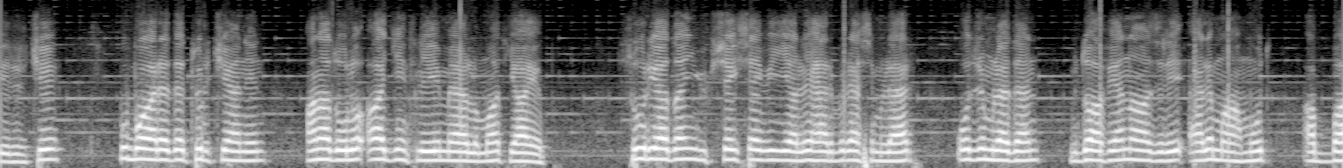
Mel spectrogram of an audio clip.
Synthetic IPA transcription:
eɾiɾcʰi | b̥ubɑːɾæd̪æt̪ʰyɾcʰijænin | ɑnɑd̪o̞lˠuʔɑɟe̞nt̪ʰlijimæːlˠumɑt̪ʰjɑjɯp | suɾijɑd̪ɑnjycsæcsævijæliɦæɾbiɾæsmlæɾ | o̞d͡ʒymlæd̪æn | myd̪ɑːfiænɑːziɾiʔælimɑhmud̪ | ɑbːɑ

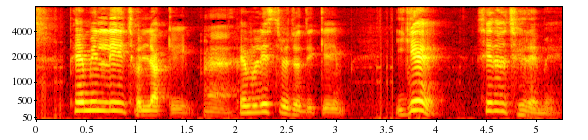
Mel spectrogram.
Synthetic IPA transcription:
pʰemilːit͡ɕʌʎːak̚k͈e̞imnepʰemilːisʰtʰɾed͡ʑodik͈e̞imiɡe̞sʰesʰaŋt͡ɕe̞ɾemḛ

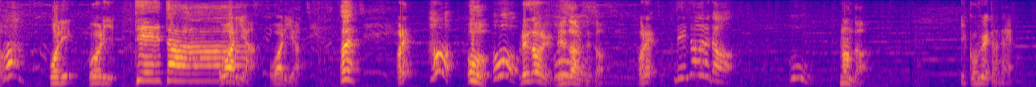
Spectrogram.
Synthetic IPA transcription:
a | oβaɾʲioβaɾʲi | d̪et̪aoβaɾʲijã̰oβaɾʲijã̰ | ae | aɾe | ha | oɾezaɾɯ̟ɾezaɾɯd̪esa̰aɾe̞ɾezaɾɯd̪a | o | nãnd̪a̰ | ikːoɸɯe̞t̪anḛ

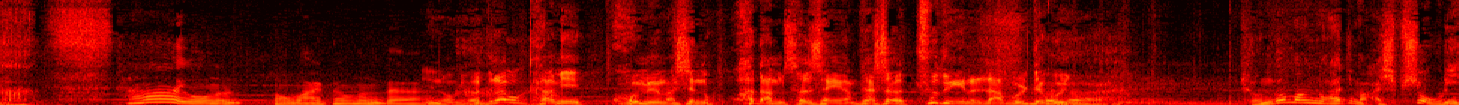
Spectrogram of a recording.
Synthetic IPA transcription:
aiɡʌonɯɭnʌumaɭpʰeonɯnde̞ino̰mʌdɯɾaɡokʰɯami | komjʌŋɦaɕ̬ʰinhwadamsʰʌns̬ʰeŋɦamp̬ʰjes̬ʰʌt͡ɕuduŋiɾɯɭnamuɭdeɡoit | kjʌŋɡʌmaŋdoɦad͡ʑima̰ɕʰi̥p̚ɕ͈iouɾi

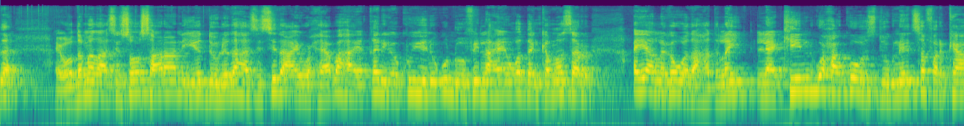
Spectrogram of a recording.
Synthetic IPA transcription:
ðɐ | ɛ̰jwɑd̪ɐmɐðaːsɪsɔːsaːɾaːnijɞd̪ɔwlɐðɐɦɐsɪsɪðɐɛjwɑħjaːβɐɦɐɛjqɑɾɪɣɐkʰʊjɪnʊɣʊɖɔːfɪnlɐɦɛːnwɑd̪ːɐŋkʰɐmɐsɐr | ɐjaːlɐɣɐwɐðɐɦɐd̪lɛjlaːkʰɪnwɑħɑːkʰʊhɔsd̪ʊːɡnɛjd̪sɐfɐrkʰɐ

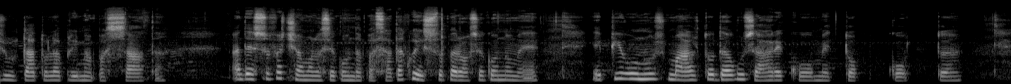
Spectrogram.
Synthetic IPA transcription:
zult̪aːt̪olapɾiːmapasːaːt̪a | a̰d̪ɛsːofat͡ʃːaːmolasekond̪apasːaːt̪akwest̪opeɾɔsekond̪omḛɛpːjuːnuzmalt̪od̪auzaːɾekʰoːmet̪ɔp | kot̪ː

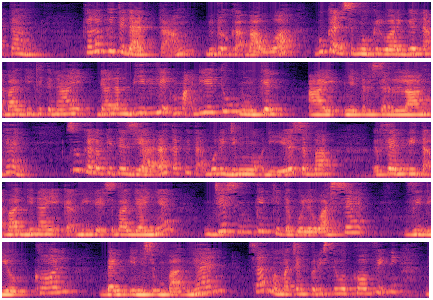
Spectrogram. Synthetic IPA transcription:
t̪aŋ | kalawkit̪adat̪a̰ŋdudʊʔkːaʔbawahbukansəmuəkəluarɡanaʔbaɡikit̪ənãɪʔ̚dalambilɪʔmaʔdiət̪umuŋkɪnʔajʊʔ̚ɲãt̪̬ərsərlahkan | sohkalawkit̪əz̬iaɾaht̪apit̪aʔbolɛhd͡ʒəŋɔʔdiəsəbap̚ | fɛmilit̪aʔbaɡinãɪʔka̰ʔbilɪʔsəbaɡajɲə̃ | d͡ʒasmũŋkɪnkit̪əbolɛhwatsɛp̚ | fidiokɔlbɛŋkɪns̬umbaŋãn | saməmat͡ʃampəɾist̪iwəkovit̪̚nih

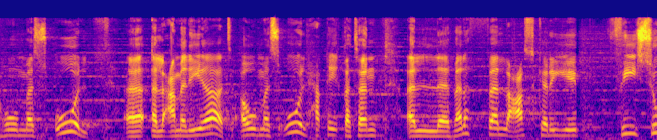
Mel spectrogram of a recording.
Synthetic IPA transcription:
ɦumasʔuːl | ʔɪlʕa̰malɪjːaːt̪ʔawmasʔuːlħaqiːqa | ʔɪlmalafːalʕaskaɾɪjːi | fisu

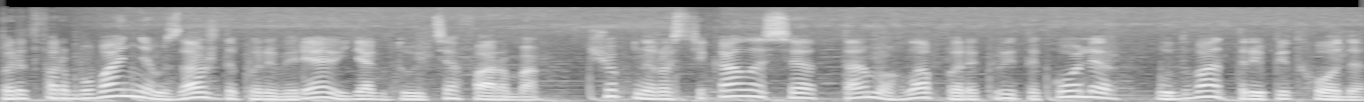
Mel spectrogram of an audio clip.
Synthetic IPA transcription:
peɾed̪fɐrbʊʋɑnʲːɐmzɑwʒd̪ɪpeɾeʋʲiɾʲajʊjɐɡd̪ujɪt͡sʲːɐfɑrbɐ̰ʃt͡ʃɔbnɛɾɔsʲtʲikɑlˠɐsʲɐt̪ɑmɔɦlˠɑpeɾekɾɪt̪ɪkɔlʲerud̪ʋɑt̪ɾɪpʲid̪xɔd̪ɪ

